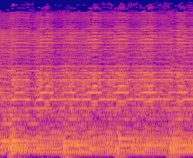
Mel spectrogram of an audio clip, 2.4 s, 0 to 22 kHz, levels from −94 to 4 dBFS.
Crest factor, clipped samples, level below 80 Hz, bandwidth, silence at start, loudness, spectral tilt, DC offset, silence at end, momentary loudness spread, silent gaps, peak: 16 dB; under 0.1%; -46 dBFS; over 20 kHz; 0 s; -18 LUFS; -2 dB/octave; under 0.1%; 0 s; 1 LU; none; -4 dBFS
